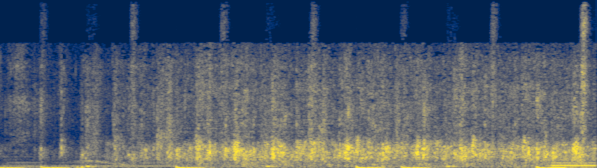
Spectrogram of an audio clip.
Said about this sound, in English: Listen to how silly the announcement sounds and the profuse applause after Trump says we've reached a deal.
